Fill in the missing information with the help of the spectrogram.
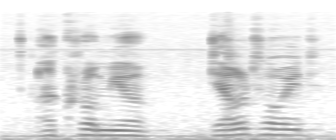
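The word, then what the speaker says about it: acromiodeltoid: chromium deltoid Delta and learn to pronounce the word all the letters because that's how the Latin words are and also it helps you to spell it you see what I'm saying acromio deltoid deltoid okay okay what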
